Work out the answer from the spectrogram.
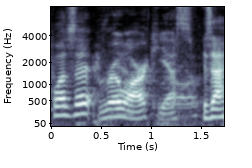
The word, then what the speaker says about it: Roark: 7th inning, Tanner Roark was it? Roark, yes.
